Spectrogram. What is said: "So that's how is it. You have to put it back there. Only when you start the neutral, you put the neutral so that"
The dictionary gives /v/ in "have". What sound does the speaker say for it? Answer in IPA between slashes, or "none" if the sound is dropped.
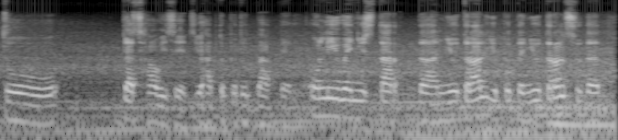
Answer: /f/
